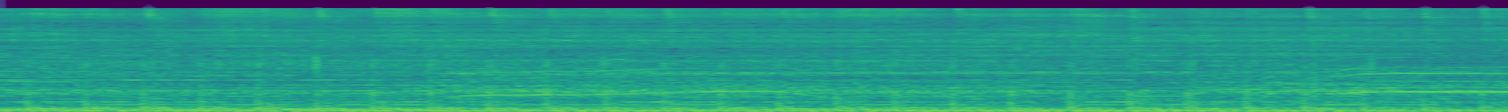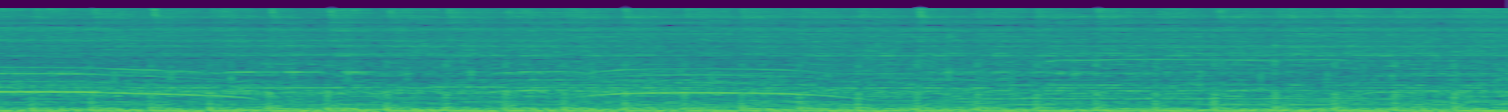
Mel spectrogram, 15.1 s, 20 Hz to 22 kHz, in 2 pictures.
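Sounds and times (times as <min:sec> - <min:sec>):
live band playing noisy music: 0:00.0 - 0:15.0.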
